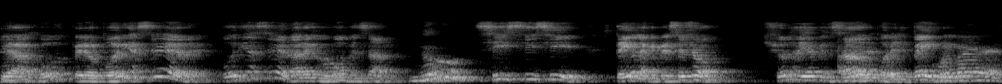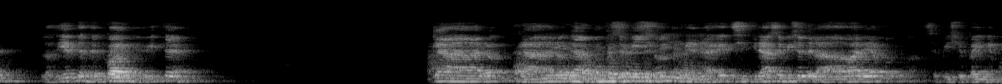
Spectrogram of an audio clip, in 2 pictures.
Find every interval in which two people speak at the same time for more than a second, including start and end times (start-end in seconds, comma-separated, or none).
15.2-17.4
